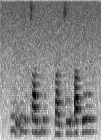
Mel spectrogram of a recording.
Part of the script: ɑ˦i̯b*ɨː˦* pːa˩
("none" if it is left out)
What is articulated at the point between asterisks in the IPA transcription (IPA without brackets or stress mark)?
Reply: ɪː˦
